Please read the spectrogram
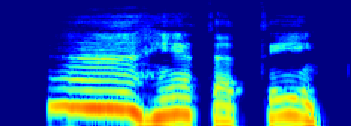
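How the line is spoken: Lazy drawl. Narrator (Russian): протянул он лениво

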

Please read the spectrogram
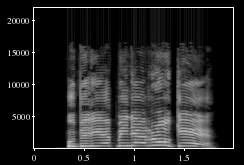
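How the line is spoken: Screaming. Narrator (Russian): заорала

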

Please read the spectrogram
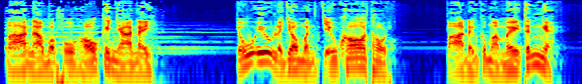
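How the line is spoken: Loud husband's voice. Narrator (Vietnamese): Ông chồng lớn tiếng

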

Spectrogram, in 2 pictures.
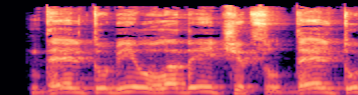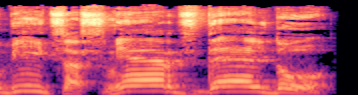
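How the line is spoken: Crowd shouting. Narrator (Russian): В зале все кричали

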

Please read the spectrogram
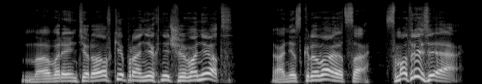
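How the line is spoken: Shouted exclamation. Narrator (Russian): Арк выкрикнул

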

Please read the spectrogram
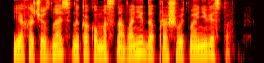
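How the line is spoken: Icy tone. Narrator (Russian): ледяным тоном произнес Хантер

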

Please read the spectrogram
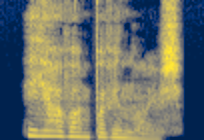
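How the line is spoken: Sighing. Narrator (Russian): вздохнула Маргарет

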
